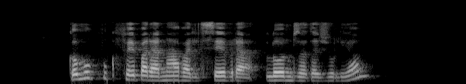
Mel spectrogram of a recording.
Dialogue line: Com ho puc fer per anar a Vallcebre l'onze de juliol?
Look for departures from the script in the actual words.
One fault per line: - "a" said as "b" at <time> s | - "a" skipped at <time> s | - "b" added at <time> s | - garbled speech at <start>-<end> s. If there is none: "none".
none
